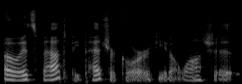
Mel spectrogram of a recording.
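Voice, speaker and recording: A woman's voice: mid-range voice, steady tone, fast, creaky, no room sound. Woman as a proud, defiant princess, dry close sound. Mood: cool, confrontational. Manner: curt, coolly challenging. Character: proud, defiant young princess standing her ground.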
